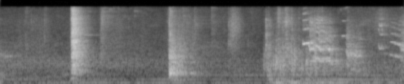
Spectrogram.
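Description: A door latch clicks and the door swings open.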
